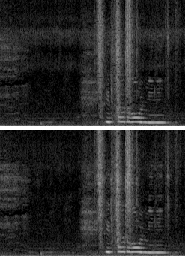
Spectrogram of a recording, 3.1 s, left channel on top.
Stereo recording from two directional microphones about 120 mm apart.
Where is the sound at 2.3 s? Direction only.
35° left (ahead or behind).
